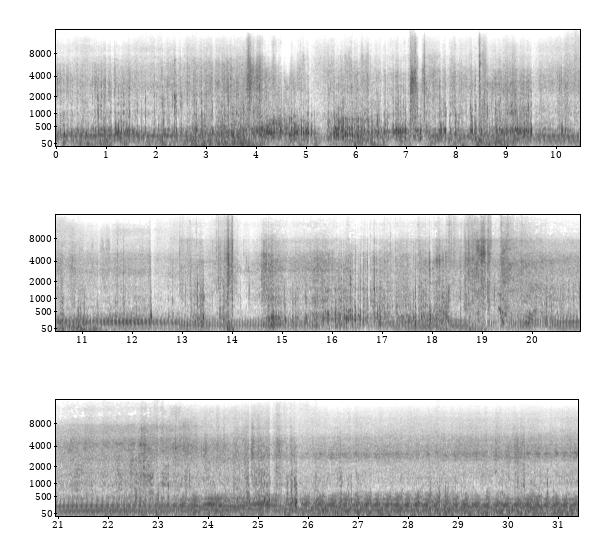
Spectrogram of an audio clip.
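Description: Small single-cylinder go-kart engine towing a kneeboard over snow. For the first ten seconds it is mixed with a rush of wind and snow; a stretch of knocks and scrapes follows mid-way. From about twenty seconds in, the engine's pitch rises as it accelerates and then holds steady.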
